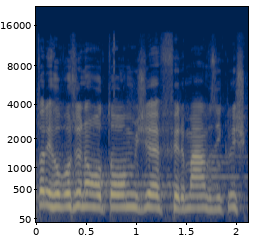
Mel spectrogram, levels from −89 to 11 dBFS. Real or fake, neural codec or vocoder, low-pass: real; none; 14.4 kHz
